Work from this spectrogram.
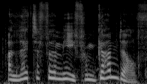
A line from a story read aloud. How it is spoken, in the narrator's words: cried Frodo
